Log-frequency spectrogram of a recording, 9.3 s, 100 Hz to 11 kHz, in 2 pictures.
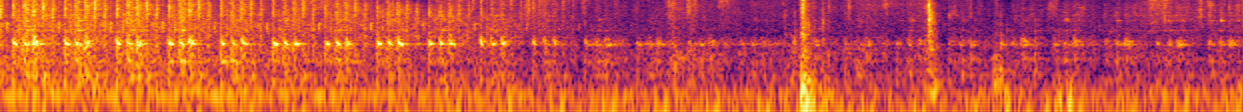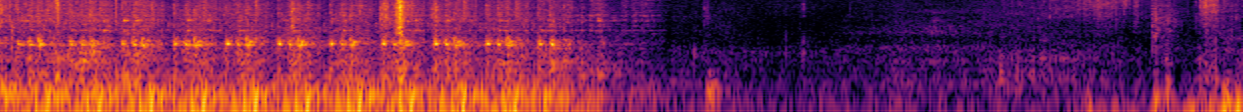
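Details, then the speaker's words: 1983 Mercedes 300D diesel, idled up slightly during a cylinder-by-cylinder misfire check: lumpy, uneven clatter with missing beats before stalling; cylinders 3 and 5 not firing, suspected bad piston, compression test next. "okay gasoline alright so we've got we've got issues with number three and number five"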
